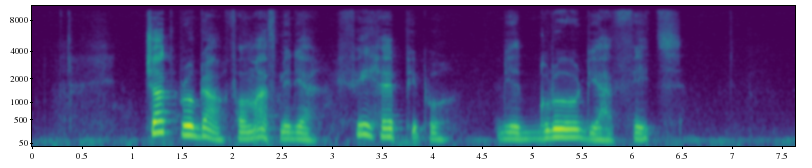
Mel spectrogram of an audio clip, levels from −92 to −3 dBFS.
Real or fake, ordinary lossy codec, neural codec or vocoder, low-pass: fake; none; codec, 24 kHz, 0.9 kbps, WavTokenizer, small release; 9.9 kHz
